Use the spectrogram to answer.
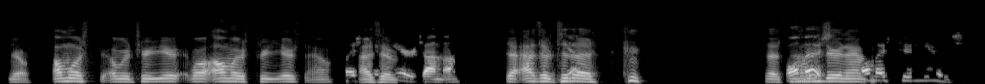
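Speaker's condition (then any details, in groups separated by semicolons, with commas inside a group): Cerebral palsy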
